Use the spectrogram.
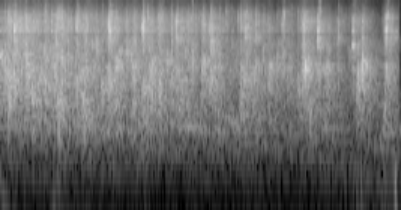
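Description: Audience applause for a contestant's correct answer on a children's quiz competition, a dense steady burst of clapping from a near crowd, slightly fading toward the end.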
